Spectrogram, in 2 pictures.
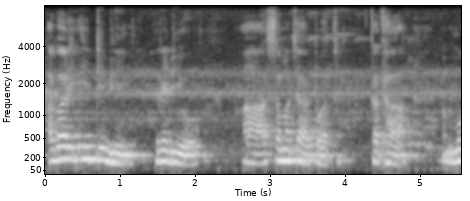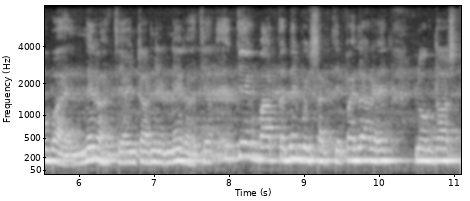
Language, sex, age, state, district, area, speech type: Maithili, male, 60+, Bihar, Araria, rural, spontaneous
